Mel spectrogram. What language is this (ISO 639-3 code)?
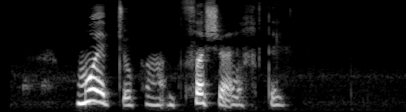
lzz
